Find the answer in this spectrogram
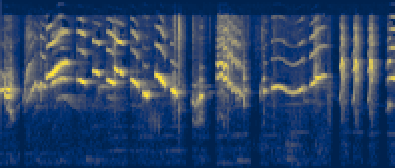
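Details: Oriental magpie-robin singing in the full ngobra style, used as a lure to make other birds sing: fast, varied whistled phrases with sweeping, rising and falling notes and quick chattering clicks, in short bursts with brief pauses.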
